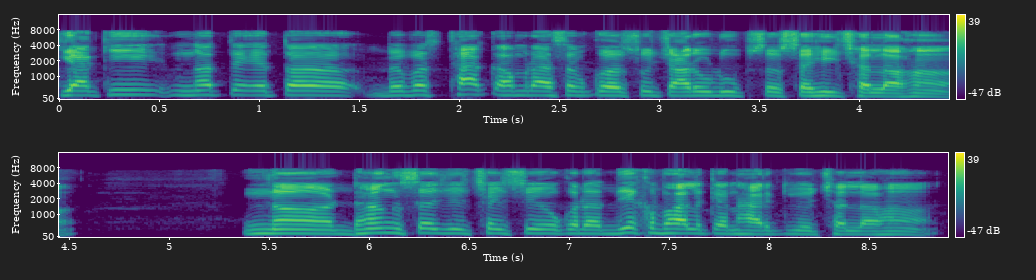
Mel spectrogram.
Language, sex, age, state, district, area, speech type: Maithili, male, 45-60, Bihar, Darbhanga, rural, spontaneous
